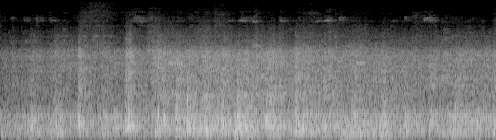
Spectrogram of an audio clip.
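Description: The Thal Express passenger train rolls past on the track with a steady loud rumble and repeated clickety-clack of wheels over rail joints, continuous and close throughout, no voices.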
